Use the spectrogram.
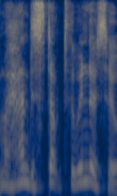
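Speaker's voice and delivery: a hint of panicked begging; pleading over a stuck hand; desperate pleading.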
